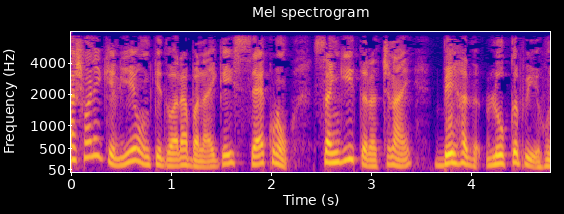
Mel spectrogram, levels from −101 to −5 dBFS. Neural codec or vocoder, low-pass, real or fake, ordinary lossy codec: none; 7.2 kHz; real; none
